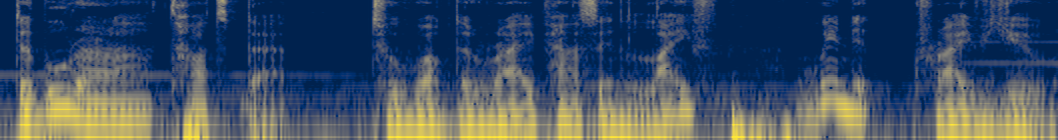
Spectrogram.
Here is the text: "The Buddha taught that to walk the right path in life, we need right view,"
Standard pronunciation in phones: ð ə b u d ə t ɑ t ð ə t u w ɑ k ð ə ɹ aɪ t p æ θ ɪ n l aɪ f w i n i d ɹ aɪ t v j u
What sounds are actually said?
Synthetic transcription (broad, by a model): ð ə b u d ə t ɑ t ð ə t u w ɑ k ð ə ɹ aɪ p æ s ɪ n l aɪ f w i n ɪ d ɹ aɪ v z j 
